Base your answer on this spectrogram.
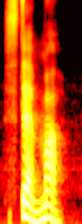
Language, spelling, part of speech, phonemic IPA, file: Swedish, stämma, noun / verb, /²stɛmːa/, Sv-stämma.ogg
- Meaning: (noun) 1. a voice (language; words; speech; expression; signification of feeling or opinion) 2. a pitch, a part 3. a meeting, an assembly; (verb) to agree, to correspond, to tally, to be correct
